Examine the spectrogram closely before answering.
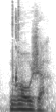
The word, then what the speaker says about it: Xhosa: it means but yeah you pronounce it kosha and yeah it took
